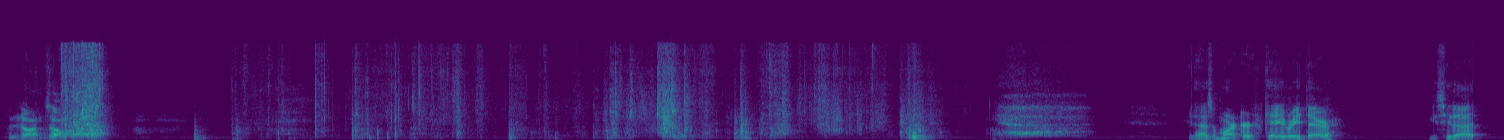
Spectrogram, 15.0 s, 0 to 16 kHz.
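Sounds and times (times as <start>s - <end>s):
faint steady hum: 0.0s - 15.0s
plastic packaging crinkling: 2.5s - 9.1s.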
